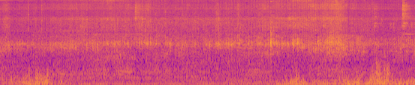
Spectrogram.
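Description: Street ambience: an uneven low rumble that swells about half a second in and again near the end, over faint steady background noise.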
